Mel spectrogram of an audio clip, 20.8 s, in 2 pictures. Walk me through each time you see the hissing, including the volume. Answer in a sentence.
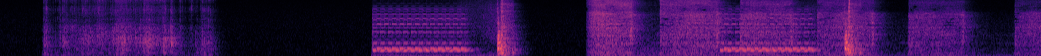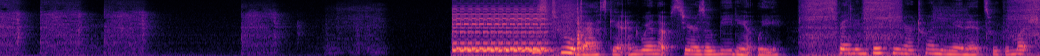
The hissing can be heard from 5.8 to 14.3 s, getting quieter; and briefly from 18.4 to 20.7 s.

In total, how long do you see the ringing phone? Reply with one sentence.
You can hear the ringing phone for 4 seconds altogether.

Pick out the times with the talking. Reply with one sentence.
You can hear the talking from 15.7 to 20.7 s.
